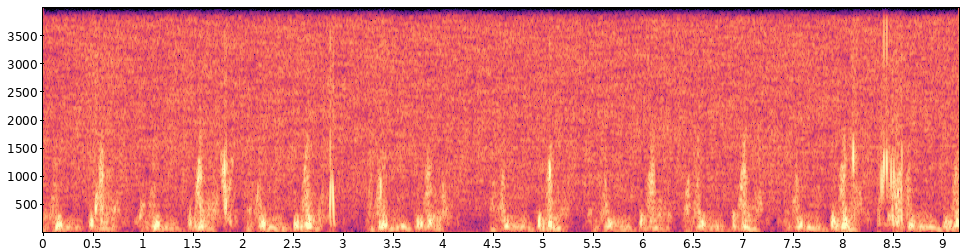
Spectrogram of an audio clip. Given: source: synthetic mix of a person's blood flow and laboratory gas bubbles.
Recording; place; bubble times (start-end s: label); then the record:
Doppler ultrasound of blood flow; precordium
0.51-0.57 s: bubbles
1.77-1.92 s: bubbles
2.83-2.94 s: bubbles
3.34-3.44 s: bubbles
5.03-5.10 s: bubbles
8.08-8.15 s: bubbles
8.35-8.62 s: bubbles
From the record:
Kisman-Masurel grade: 121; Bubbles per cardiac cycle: 1 to 2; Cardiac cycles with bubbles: 10 to 50%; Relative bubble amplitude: barely perceptible (0.100 to 0.250); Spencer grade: 2 (many but less than half of the cardiac periods contain bubble signals, singularly or in groups); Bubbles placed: only in the low amplitude regions of the cardiac cycle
